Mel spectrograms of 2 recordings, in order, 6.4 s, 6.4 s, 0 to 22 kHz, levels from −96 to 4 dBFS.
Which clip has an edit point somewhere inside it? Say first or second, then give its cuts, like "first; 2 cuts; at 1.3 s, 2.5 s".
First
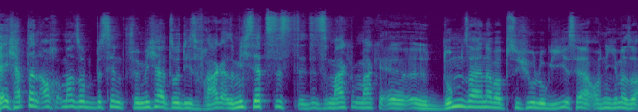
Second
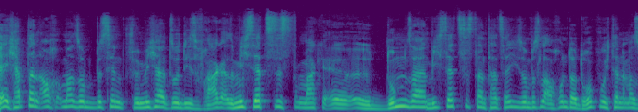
second; 2 cuts; at 2.9 s, 4.2 s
